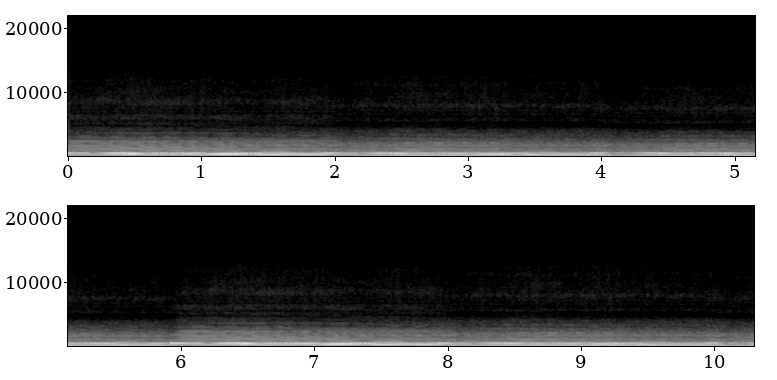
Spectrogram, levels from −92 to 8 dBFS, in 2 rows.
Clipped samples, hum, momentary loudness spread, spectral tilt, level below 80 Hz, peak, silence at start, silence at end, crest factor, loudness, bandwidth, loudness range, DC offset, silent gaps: under 0.1%; none; 9 LU; -11.5 dB/octave; -52 dBFS; -2 dBFS; 0 s; 0 s; 16 dB; -18 LUFS; 3.6 kHz; 4 LU; under 0.1%; none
